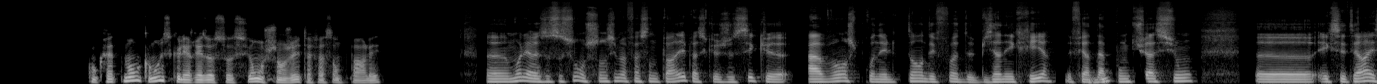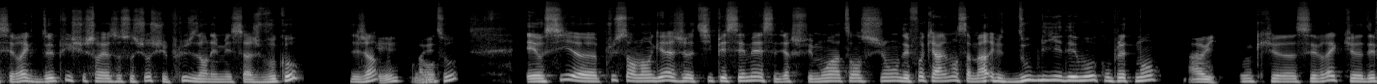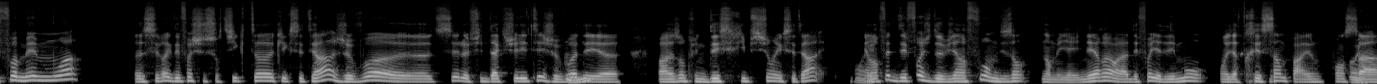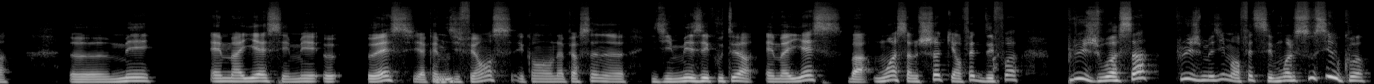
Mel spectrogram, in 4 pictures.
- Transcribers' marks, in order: stressed: "avant"; stressed: "vocaux"; stressed: "d'oublier"; laugh; tapping; surprised: "c'est moi le souci ou quoi ?"
- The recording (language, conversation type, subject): French, podcast, Comment les réseaux sociaux ont-ils changé ta façon de parler ?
